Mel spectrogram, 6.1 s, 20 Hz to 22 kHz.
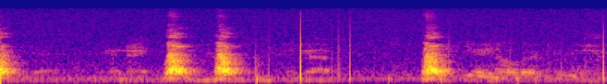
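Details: Three-year-old English Bulldog barking at the TV indoors: three deep, gruff barks around 1.7, 2.2 and 4.3 seconds, with sharp clicks and faint background chatter between them.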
